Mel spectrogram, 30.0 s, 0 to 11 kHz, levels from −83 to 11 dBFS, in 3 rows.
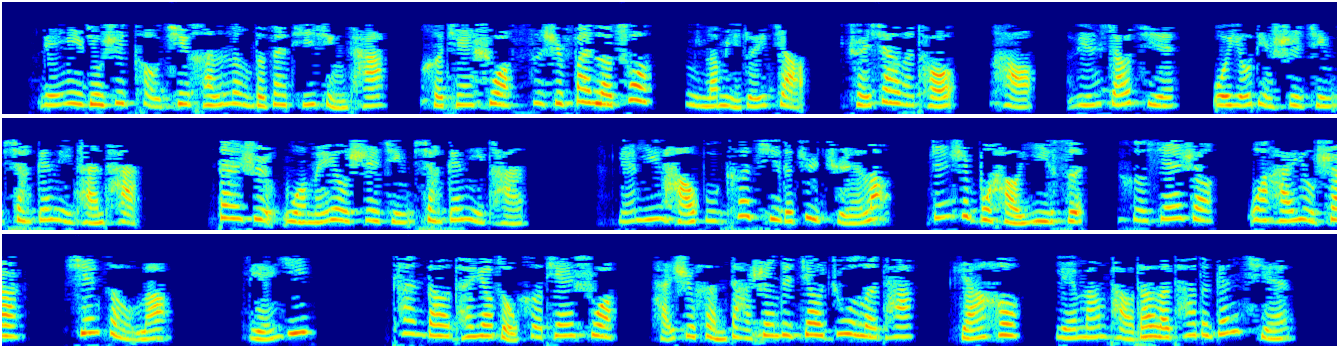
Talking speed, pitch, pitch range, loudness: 225 characters per minute, 290 Hz, 260-325 Hz, -19 LUFS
